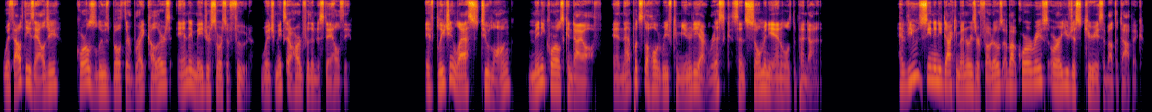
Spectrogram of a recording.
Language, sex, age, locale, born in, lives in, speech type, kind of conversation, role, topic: English, male, 30-34, en-US, United States, United States, read, expert-assistant, expert, How do coral reefs support so many different kinds of sea life?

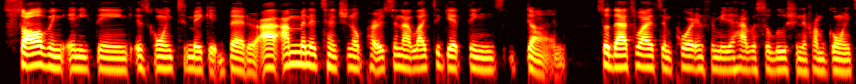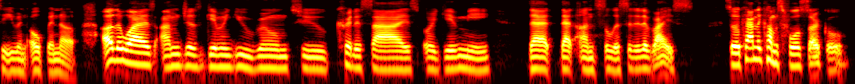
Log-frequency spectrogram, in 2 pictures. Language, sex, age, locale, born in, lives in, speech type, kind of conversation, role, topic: English, female, 30-34, en-US, United States, United States, conversation, unstructured, none, How do you ask for help and offer support to others?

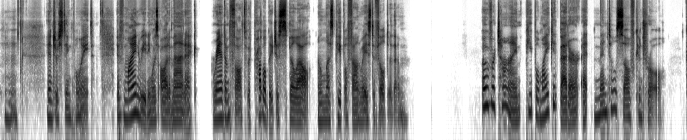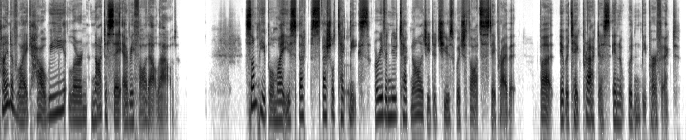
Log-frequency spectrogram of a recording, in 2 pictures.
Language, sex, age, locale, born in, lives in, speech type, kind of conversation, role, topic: English, female, 55-59, en-US, United States, United States, read, expert-assistant, expert, What if we could read each other's thoughts?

